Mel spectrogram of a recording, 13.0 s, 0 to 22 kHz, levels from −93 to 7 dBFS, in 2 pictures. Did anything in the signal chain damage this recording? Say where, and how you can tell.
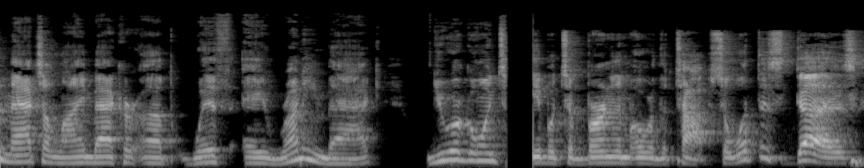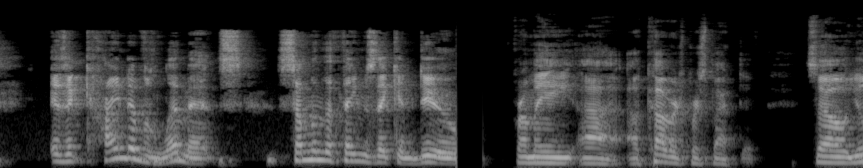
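Yes: input switched to a poorer device at the driver stage, 3.8 to 10.1 s. A 200 ms gap, then nothing above 10.2 kHz and shifted level, likely another microphone.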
